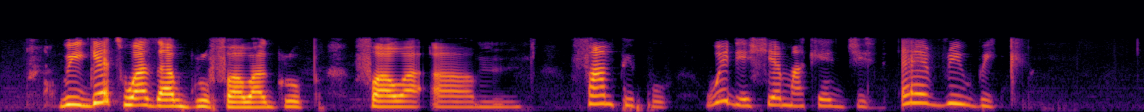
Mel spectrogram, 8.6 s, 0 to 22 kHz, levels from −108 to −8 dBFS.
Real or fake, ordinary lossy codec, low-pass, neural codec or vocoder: real; none; 5.4 kHz; none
